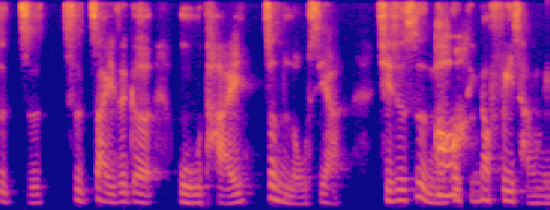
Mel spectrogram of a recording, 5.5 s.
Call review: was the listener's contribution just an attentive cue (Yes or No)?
Yes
